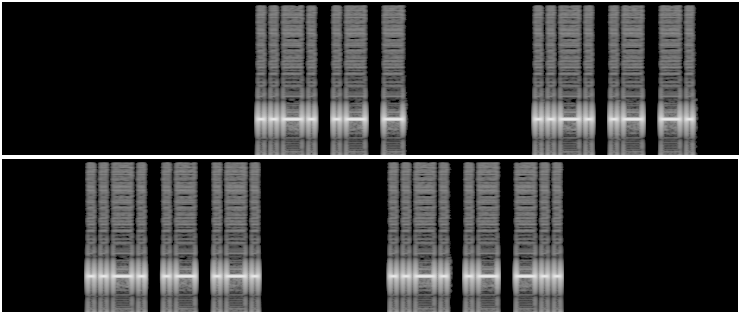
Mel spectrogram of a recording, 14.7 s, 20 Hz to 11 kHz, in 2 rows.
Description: Morse code, heard as a keyed tone, about 19 wpm, 800 Hz. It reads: FAT FAN FAR FAD
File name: Alphabetical / Alphabetical mp3s / Fs @18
